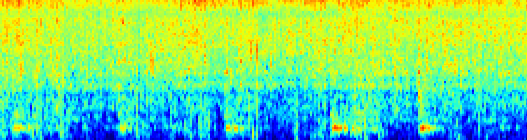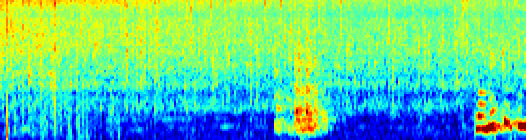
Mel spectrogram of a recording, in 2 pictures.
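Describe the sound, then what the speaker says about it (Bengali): Tomatoes fry in a pan with a constant close, bright sizzle while a spoon stirs them in soft repeated scrapes and taps. "টমেটোগুলো গলতে শুরু করেছে, একটু আমি নেড়ে নিলাম।"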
